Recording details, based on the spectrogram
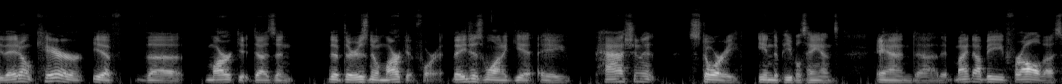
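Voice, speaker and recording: A man speaking as a guest author in a casual interview, earnest and reflective, often halting and repeating words. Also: lowish voice. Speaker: guest, indie fiction author.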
